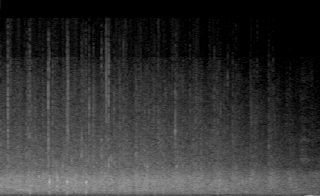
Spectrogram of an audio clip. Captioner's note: crowd cheering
